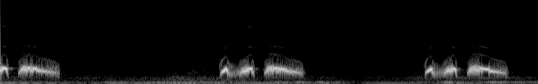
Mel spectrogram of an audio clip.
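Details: Female spotted dove calling to stimulate males. Three repeated coo phrases about two seconds apart, each made of two short notes and a drawn-out falling coo, over a faint low rumble.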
